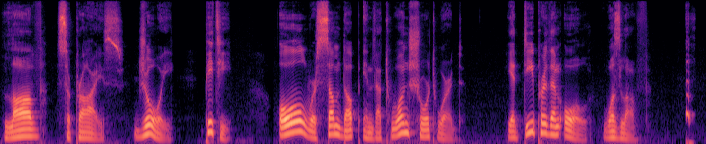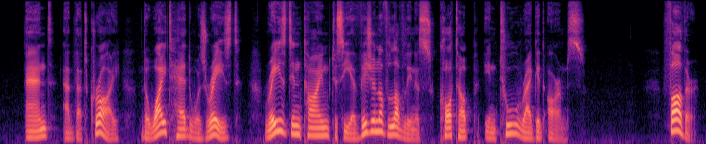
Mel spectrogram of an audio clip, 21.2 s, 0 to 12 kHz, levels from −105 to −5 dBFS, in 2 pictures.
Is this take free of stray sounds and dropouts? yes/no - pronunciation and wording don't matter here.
no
